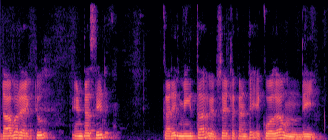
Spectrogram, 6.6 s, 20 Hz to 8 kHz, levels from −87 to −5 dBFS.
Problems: none marked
